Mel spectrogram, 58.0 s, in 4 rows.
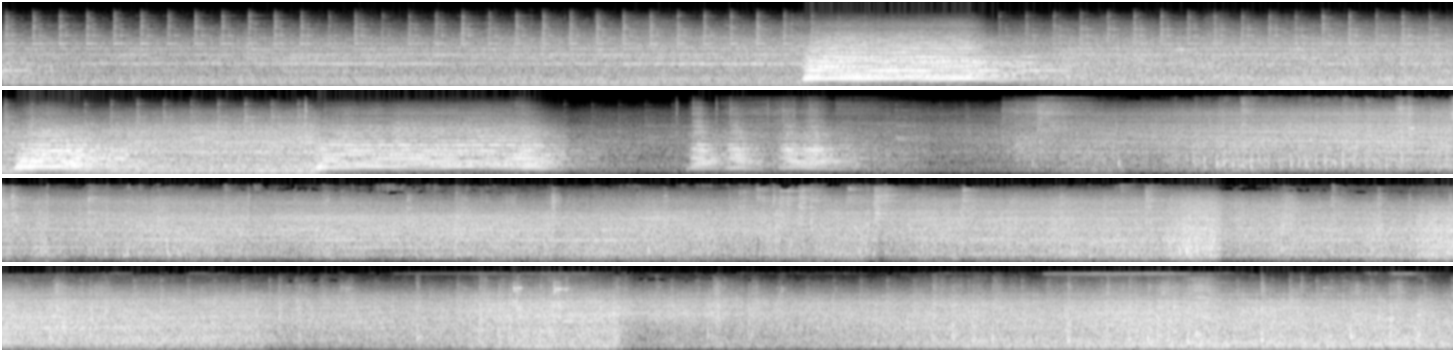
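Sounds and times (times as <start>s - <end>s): freight train passing: 0.0s - 58.0s
steel wheels clattering: 24.6s - 58.0s.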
